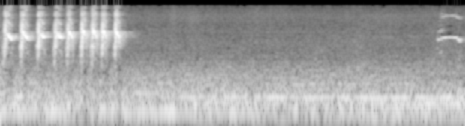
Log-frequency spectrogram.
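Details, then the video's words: Grey-cheeked bulbul (cucak jenggot) delivering a brief, fast burst of about eight loud, sharp, high chipping notes in the long ngepik style. A short silence follows, then a faint slurred whistle. "Jenggot gacor mbesett ngepik panjang"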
